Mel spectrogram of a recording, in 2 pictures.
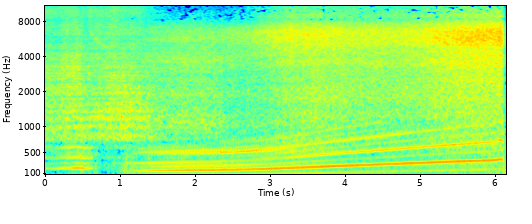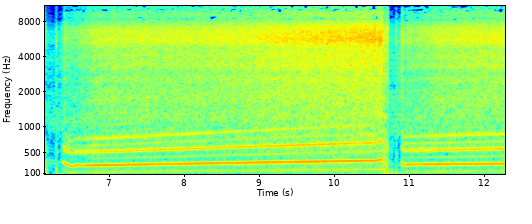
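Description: A car exhaust drones loudly, rising in pitch as the car accelerates, with brief pauses at gear changes.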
